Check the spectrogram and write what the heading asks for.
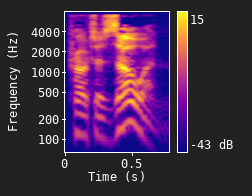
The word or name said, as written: protozoan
